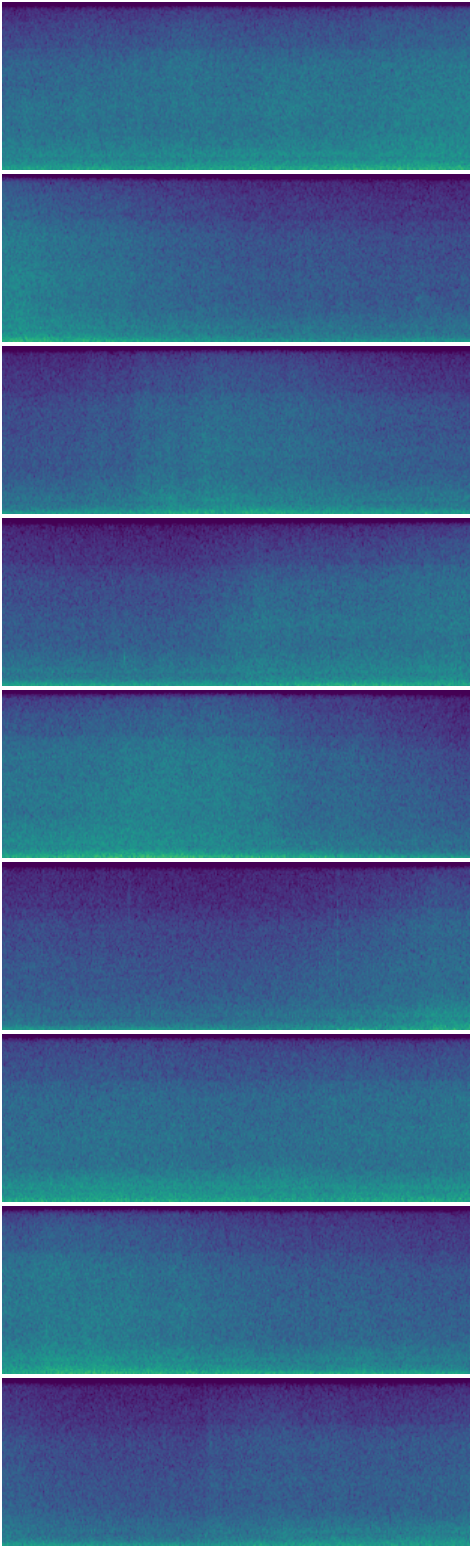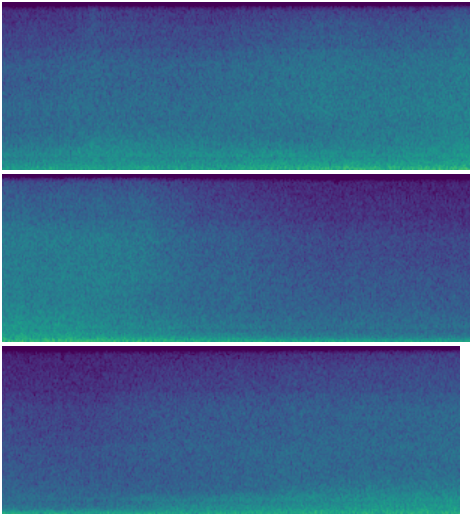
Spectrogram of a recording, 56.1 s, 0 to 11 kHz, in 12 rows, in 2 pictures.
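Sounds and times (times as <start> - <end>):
sea waves breaking on beach: 25.3 - 51.2.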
